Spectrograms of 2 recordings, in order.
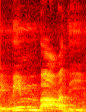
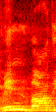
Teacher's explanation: ہم من بعدی نہیں پڑھتے، ہم مم بعدی، وہ چھوٹا سا میم لکھا ہوا ہوتا ہے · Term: اقلاب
